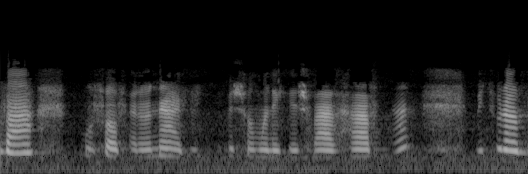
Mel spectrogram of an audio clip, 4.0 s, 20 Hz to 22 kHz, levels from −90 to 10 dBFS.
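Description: No technical faults occur at any point in the audio.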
